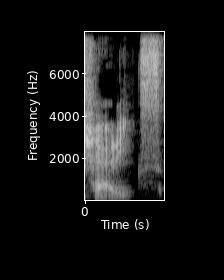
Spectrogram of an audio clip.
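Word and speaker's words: shrieks: ওকে, এবারে সোনাবান শ্যারিক, উচ্চারণটা হচ্ছে শ্যারিক্স, ওকে, ইন সারপ্রাইজ, তাইলে সোনাবান চমকে চিৎকার করে।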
